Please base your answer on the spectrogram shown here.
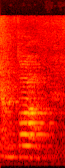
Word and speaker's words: Antoine: Nah, jadi yang pertama itu ada sistem periodik dari Antoine, pokoknya dibacanya biasanya Anton Lavoisier.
